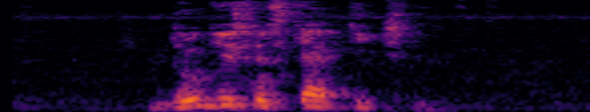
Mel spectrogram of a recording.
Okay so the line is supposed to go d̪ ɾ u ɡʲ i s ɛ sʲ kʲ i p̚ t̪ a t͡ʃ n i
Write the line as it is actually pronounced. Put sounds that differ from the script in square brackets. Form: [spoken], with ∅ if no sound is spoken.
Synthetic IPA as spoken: d̪ ɾ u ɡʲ i s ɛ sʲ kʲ [ɛ] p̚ t̪ [i] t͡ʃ n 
